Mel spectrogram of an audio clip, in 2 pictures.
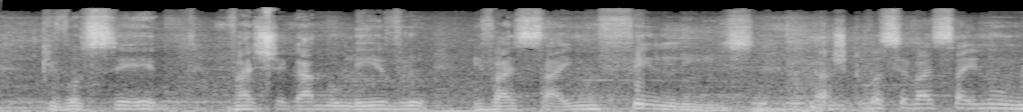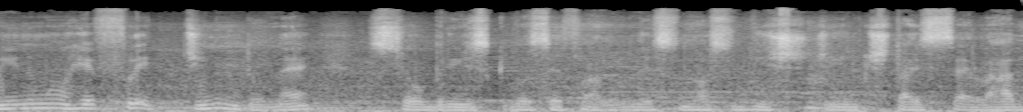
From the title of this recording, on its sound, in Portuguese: em direto do Festival Literário da Madeira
